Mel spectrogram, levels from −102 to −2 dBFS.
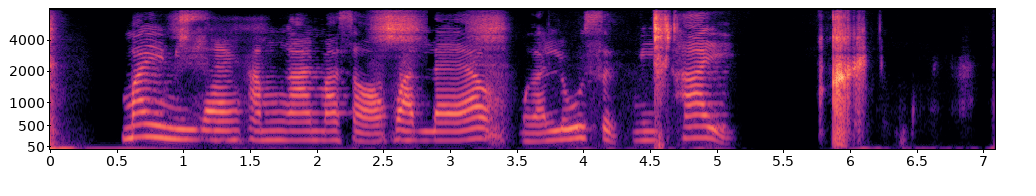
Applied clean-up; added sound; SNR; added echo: neural mask model Resemble Enhance denoiser.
